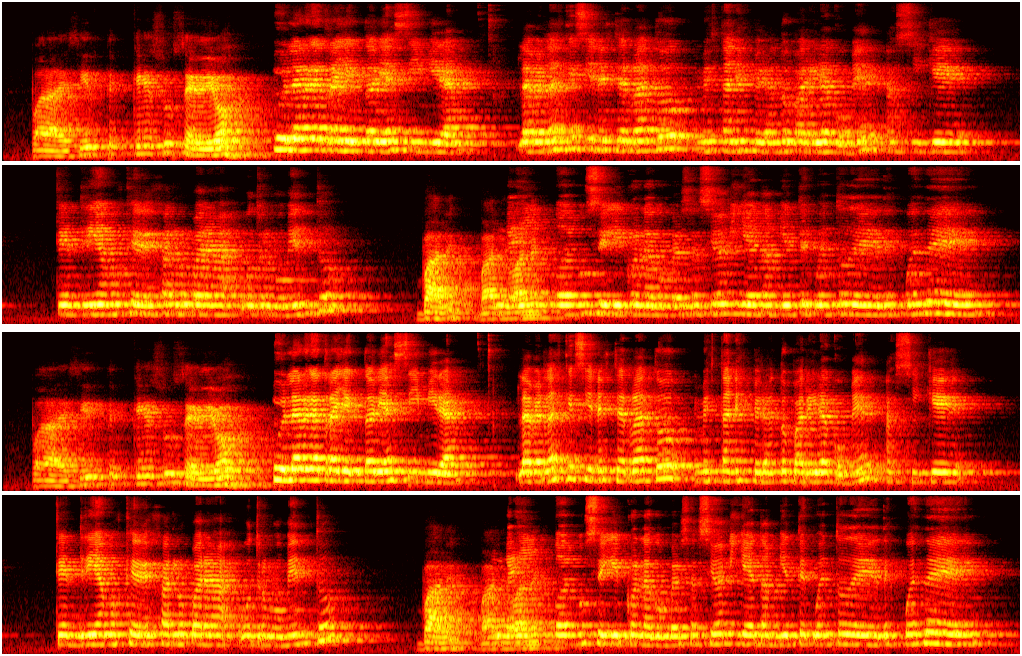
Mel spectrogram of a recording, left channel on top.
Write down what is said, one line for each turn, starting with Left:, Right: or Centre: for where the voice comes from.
Left: para decirte qué sucedió. <laughs>
Right: Tu larga trayectoria, sí, mira. La verdad es que sí, en este rato me están esperando para ir a comer, así que tendríamos que dejarlo para otro momento
Left: Vale, vale,
Right: y
Left: vale.
Right: ahí podemos seguir con la conversación y ya también te cuento de después de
